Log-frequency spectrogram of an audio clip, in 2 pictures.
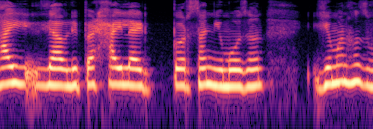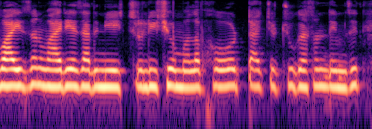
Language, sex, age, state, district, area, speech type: Kashmiri, female, 18-30, Jammu and Kashmir, Kulgam, rural, spontaneous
